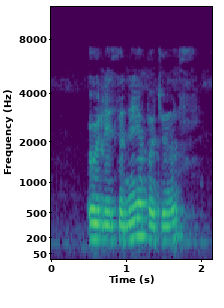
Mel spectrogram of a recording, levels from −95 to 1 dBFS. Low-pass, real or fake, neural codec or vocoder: 7.2 kHz; fake; codec, 16 kHz, 16 kbps, FreqCodec, smaller model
